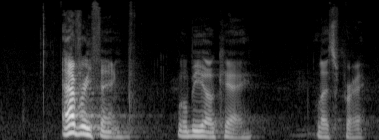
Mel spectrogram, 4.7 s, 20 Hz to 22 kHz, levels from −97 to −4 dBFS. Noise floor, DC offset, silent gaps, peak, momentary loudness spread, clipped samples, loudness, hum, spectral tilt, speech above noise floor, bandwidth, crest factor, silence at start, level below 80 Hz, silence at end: -74 dBFS; under 0.1%; none; -4 dBFS; 25 LU; under 0.1%; -27 LUFS; none; -6 dB/octave; 45 dB; 19 kHz; 28 dB; 0.75 s; -82 dBFS; 0.25 s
